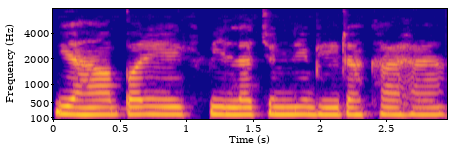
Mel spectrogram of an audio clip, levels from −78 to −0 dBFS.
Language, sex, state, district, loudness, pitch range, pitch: Hindi, female, Uttar Pradesh, Ghazipur, -15 LUFS, 190-195 Hz, 190 Hz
